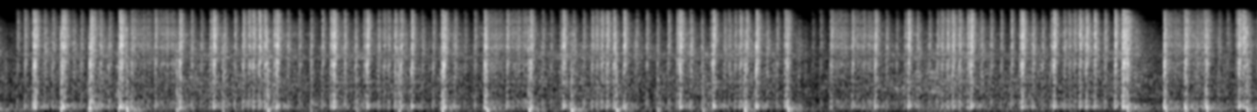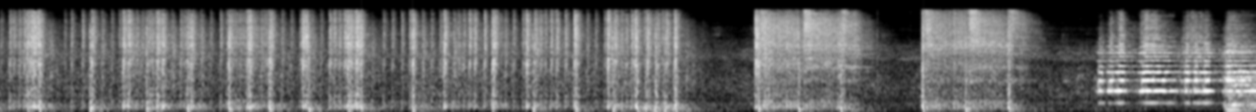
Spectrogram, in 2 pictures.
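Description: Military band side drums (snare drums) with bass drum playing a fast drum display, dense rapid strokes throughout. Near the end the beating gives way to two sustained rolls of about a second and a half each, and brass comes in at the very end.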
